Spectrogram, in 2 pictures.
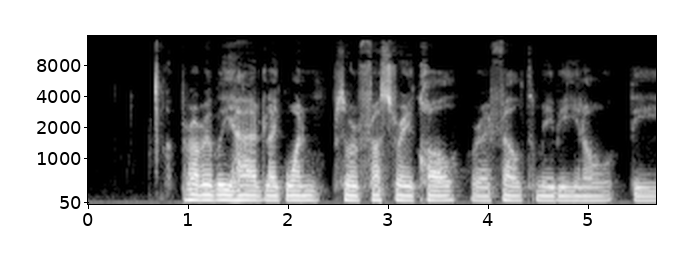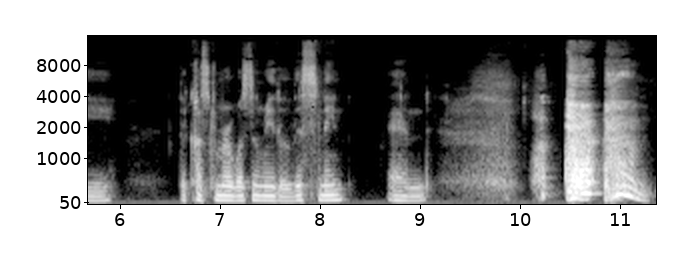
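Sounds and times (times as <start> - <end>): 
speech: 0.9 - 6.0, 6.6 - 11.3
person clearing throat: 10.1 - 11.3.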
